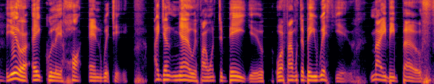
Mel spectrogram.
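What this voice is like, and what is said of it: Stereotypical British accent. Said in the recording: “I'm going to do a stereotypical British voice”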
